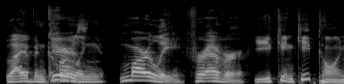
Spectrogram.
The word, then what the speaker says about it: Marle: so I took away morl but apparently it's more commonly pronounced Marley so uh little fun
